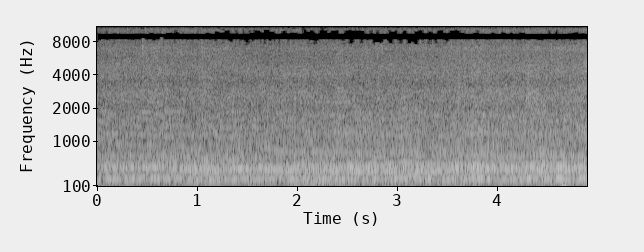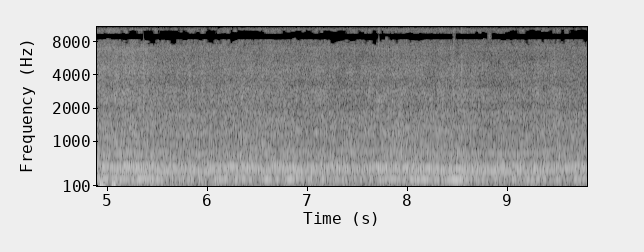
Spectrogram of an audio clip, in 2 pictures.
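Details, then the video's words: Bees busy pollinating make a continuous droning buzz; near the middle a couple of brief low thumps break through the even hum. "Bees pollinate"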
